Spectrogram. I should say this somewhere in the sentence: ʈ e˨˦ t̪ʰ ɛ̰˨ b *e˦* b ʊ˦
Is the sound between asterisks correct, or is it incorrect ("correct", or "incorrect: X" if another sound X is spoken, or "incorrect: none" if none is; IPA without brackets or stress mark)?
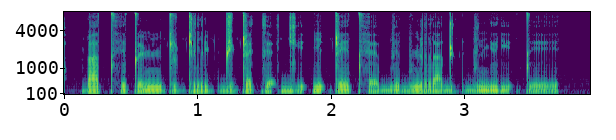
incorrect: e˨˦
